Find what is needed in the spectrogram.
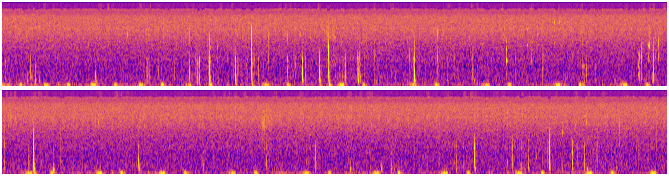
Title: Subtle stomach growling after failed video attempt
